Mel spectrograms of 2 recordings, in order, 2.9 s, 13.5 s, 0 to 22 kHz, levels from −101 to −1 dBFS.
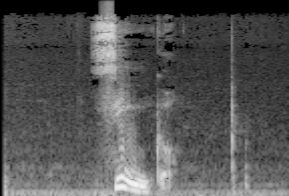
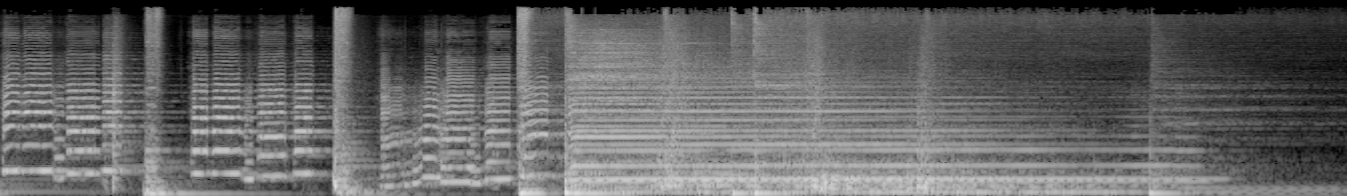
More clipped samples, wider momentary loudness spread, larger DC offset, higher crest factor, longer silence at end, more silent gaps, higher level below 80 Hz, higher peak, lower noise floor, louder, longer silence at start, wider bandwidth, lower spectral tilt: first, 0.3% vs under 0.1%; first, 23 LU vs 11 LU; neither; second, 14 dB vs 20 dB; about the same, 0.4 s vs 0.4 s; neither; about the same, -36 dBFS vs -32 dBFS; first, 0 dBFS vs -4 dBFS; second, -35 dBFS vs -48 dBFS; first, -9 LUFS vs -23 LUFS; about the same, 0.05 s vs 0 s; about the same, over 20 kHz vs 19 kHz; about the same, -4 dB/octave vs -4.5 dB/octave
